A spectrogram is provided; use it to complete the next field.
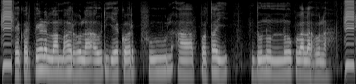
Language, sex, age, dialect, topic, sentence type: Bhojpuri, male, 25-30, Northern, agriculture, statement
